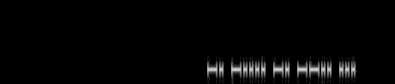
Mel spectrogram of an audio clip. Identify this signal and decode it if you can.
Morse code, heard as a keyed tone, about 40 wpm, 700 Hz. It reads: N6NZS
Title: USA Call Signs - 5 Characters - 40wpm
